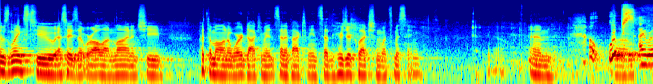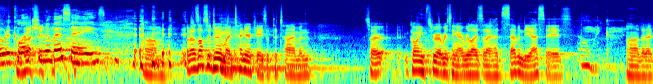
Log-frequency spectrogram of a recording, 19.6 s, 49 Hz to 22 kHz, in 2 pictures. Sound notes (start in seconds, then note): 11.5 laughs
